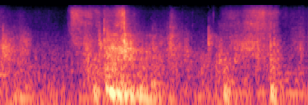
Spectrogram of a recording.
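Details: A few hollow finger-percussion taps at the second rib and second intercostal space give a resonant note, a normal percussion finding, in a physical-examination demonstration with the patient lying on their side.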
